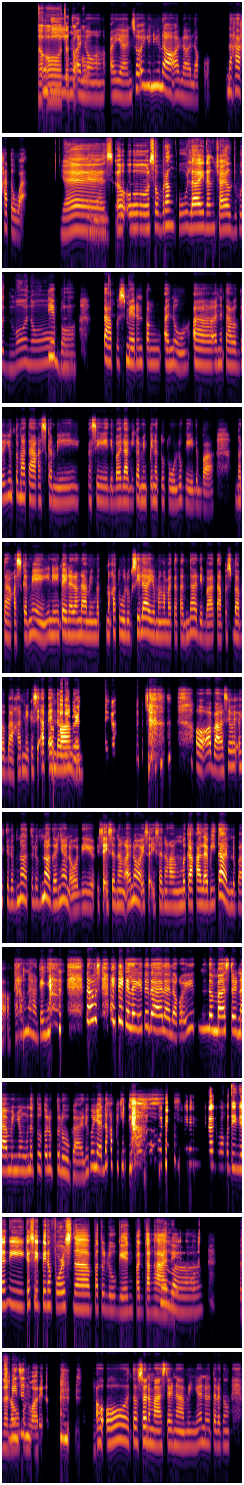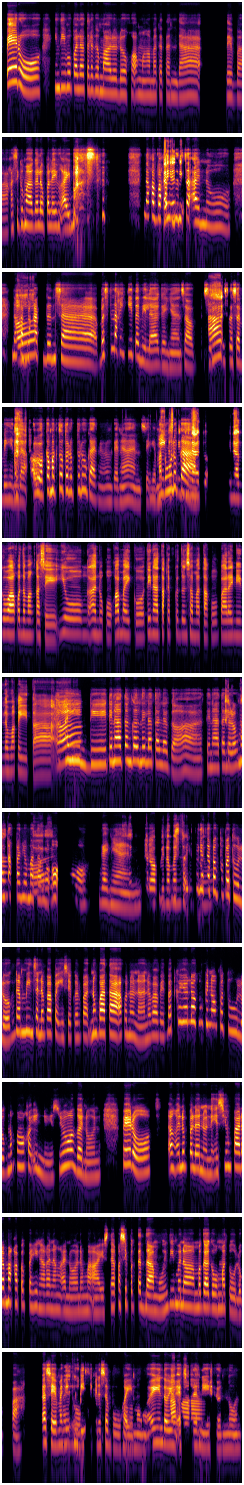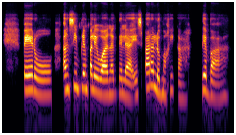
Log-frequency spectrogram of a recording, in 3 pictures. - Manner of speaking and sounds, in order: chuckle; laugh; laughing while speaking: "ganiyan"; joyful: "Tapos ay teka lang, ito naalala ko, 'yung na-master namin"; laughing while speaking: "lang"; unintelligible speech; throat clearing; unintelligible speech; laughing while speaking: "eyeballs"; chuckle; tapping
- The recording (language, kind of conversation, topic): Filipino, podcast, Ano ang unang alaala mo tungkol sa pamilya noong bata ka?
